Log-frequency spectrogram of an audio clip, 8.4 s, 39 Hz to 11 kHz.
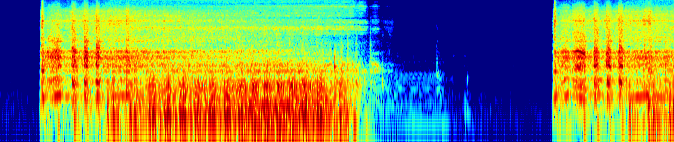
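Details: Saab 900 Turbo Commander, Bosch K-Jetronic, sat 10+ years, fuel metered by hand: catches and runs lumpy for seconds with uneven pulses, dies and is restarted; won't idle on its own.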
